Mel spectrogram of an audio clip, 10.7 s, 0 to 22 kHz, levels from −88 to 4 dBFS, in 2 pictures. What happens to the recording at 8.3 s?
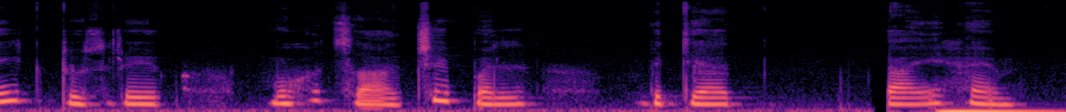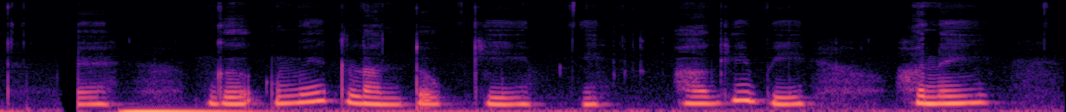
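Compressed frames are skipped at 8.22 to 8.27 s: several whole frames are missing or refused by the decoder, so the speech jumps ahead by about 0.4 s, which fits a frame length of about 46 ms. The join is heard as a sudden jump in the speech.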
